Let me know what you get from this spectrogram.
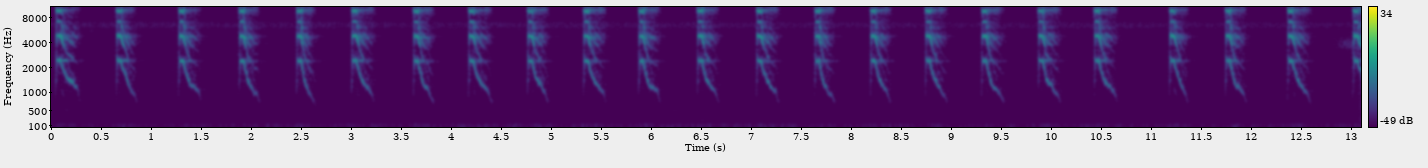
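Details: Rhythmic squirrel calls: about twenty bright descending zaps in thirteen seconds, evenly spaced and similar in shape, with a low background drone.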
